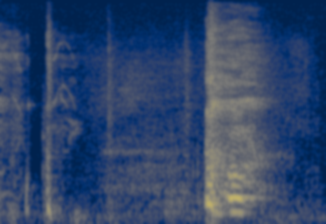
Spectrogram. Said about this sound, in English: There is a cough button here. You just got to let me know when you're going to cough, and I can go, "You're not on air," and whatnot.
